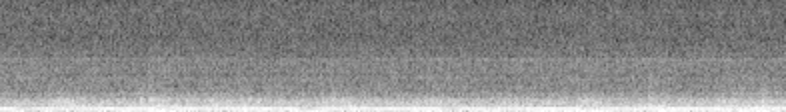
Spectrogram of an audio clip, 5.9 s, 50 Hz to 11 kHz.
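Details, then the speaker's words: Year-old gym treadmill run at speed 10 (running speed) with nobody on it: steady motor whine with a rough, uneven rumbling noise that comes and goes intermittently, worse than at walking speed 6. "as you can see it's sort of um intermittent I'll stop that it's it's kind of intermittent"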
